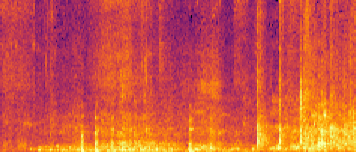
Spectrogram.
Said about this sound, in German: Bisschen zögerlicher Applaus, aber Applaus.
